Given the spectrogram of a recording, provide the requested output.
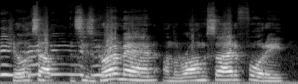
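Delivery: ordinary delivery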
